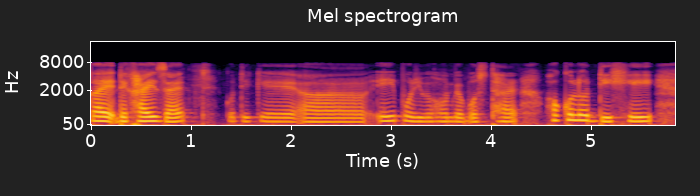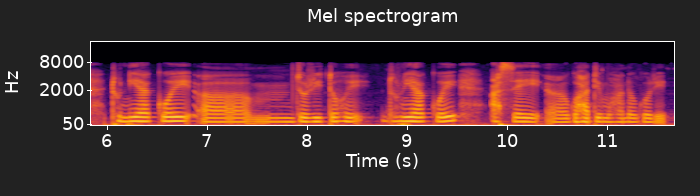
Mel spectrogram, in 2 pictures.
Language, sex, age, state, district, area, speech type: Assamese, female, 18-30, Assam, Kamrup Metropolitan, urban, spontaneous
